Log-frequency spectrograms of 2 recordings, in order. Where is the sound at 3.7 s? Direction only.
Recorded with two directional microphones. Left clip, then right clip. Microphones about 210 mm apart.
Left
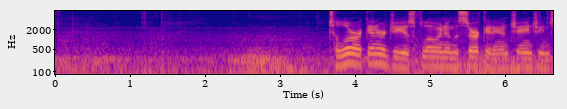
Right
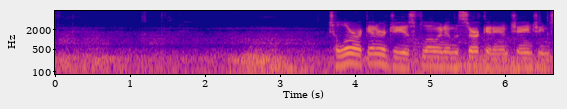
25° left (ahead or behind).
